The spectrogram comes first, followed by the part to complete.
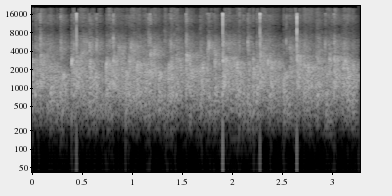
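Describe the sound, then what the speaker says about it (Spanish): A church congregation applauding, dense clapping that holds steady throughout, with a few sharp, louder individual claps standing out near the microphone. "Denle el aplauso al Señor."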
